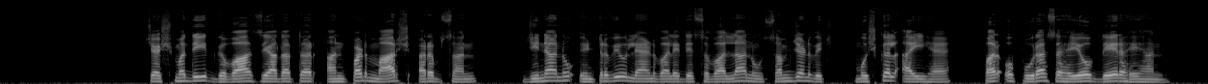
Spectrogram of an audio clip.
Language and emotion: Punjabi, neutral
